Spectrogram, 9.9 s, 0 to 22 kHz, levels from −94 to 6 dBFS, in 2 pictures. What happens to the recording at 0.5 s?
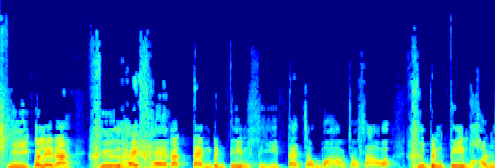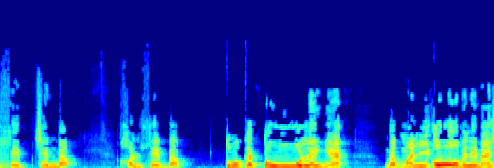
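Nothing goes wrong at 0.5 s; the speech plays through cleanly there with no dropout, click or distortion.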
